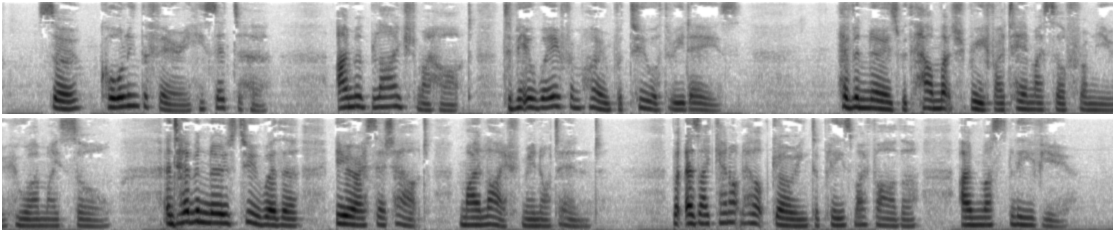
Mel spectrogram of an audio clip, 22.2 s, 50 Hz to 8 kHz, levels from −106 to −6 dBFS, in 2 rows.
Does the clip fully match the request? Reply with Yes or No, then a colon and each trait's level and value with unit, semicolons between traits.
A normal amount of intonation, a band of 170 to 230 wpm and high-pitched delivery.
Yes: average, 5.0 semitones; average, 180 wpm; high, 195 Hz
